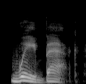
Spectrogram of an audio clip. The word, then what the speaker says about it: WABAC: If you care about classic TV cartoons, you've heard of the WABAC machine, pronounced wayback.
